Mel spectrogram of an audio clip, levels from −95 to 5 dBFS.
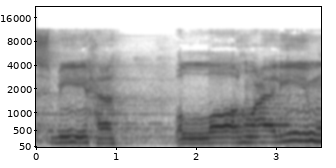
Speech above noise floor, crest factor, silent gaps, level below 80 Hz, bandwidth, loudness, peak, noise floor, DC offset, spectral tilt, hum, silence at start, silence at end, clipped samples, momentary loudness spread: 22 dB; 10 dB; none; -56 dBFS; 11.5 kHz; -18 LUFS; -8 dBFS; -40 dBFS; under 0.1%; -4.5 dB/octave; none; 0 s; 0 s; under 0.1%; 11 LU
